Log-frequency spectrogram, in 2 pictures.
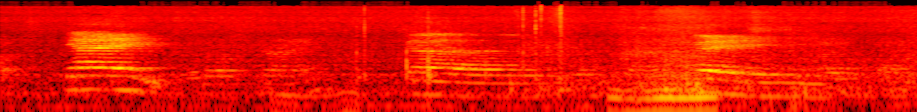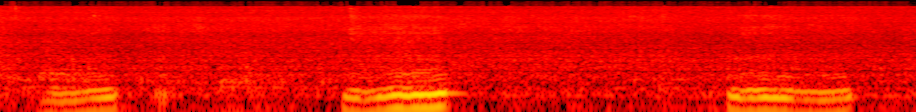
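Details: Dog, Ali, still awake with eyes open, making low, rough, rumbling snore-like breaths in bursts roughly every two to three seconds; snoring.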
